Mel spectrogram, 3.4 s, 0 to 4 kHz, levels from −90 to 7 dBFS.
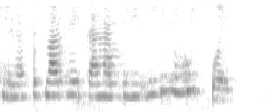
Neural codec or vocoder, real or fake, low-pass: codec, 44.1 kHz, 1.7 kbps, Pupu-Codec; fake; 3.6 kHz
